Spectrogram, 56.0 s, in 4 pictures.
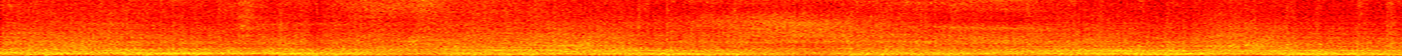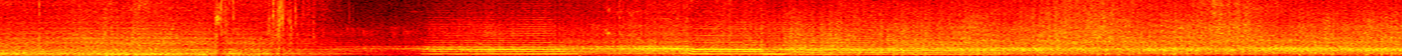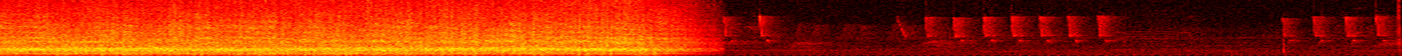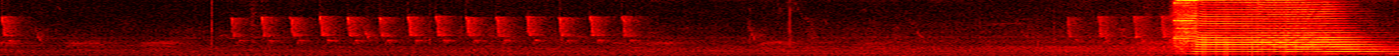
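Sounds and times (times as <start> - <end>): train wheels on track: 0.0 - 35.3
locomotive horn: 4.7 - 7.4, 17.0 - 24.1, 53.8 - 56.0.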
